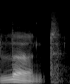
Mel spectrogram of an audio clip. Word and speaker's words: learnt: tempted to use just use the word learned. So don't put the ed just put a t there. Essentially those two words are both equal. I think you can pretty much say that. So learned and learned are the same effectively.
